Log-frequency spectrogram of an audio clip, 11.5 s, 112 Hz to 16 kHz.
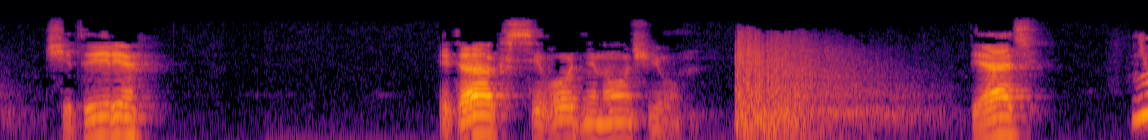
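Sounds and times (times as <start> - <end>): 
speech: 0.5 - 1.6, 4.4 - 6.9, 9.7 - 10.4
six-inch artillery battery firing a salute at night: 7.3 - 9.5.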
